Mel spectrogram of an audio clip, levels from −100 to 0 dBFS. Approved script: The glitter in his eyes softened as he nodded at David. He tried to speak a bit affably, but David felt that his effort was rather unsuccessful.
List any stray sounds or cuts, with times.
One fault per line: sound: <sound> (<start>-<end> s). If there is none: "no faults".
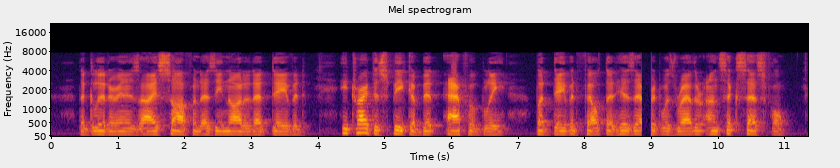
sound: dropout (8.9-9.0 s)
